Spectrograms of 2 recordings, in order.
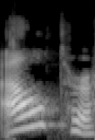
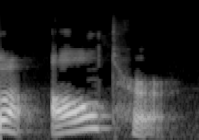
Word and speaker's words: alter: 자, 여러분들 그리고 alter이라는 단어 발음할 때 alter 하지 마시고 alter 조금 힘들어요. AL 발음이 원래 조금 힘들어요. 하지만 여러분들이 최대한 모든 입의 근육을 앞으로 모아주시고요. 혀를 입 천장에 절대로 닿게 하면 안 돼요. 이렇게 혀를 좀 굴려서 입 천장에 조금 이렇게 굴려가지고 다시 한번 신경 쓰면서 발음해보세요. bootblacks altered the world.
